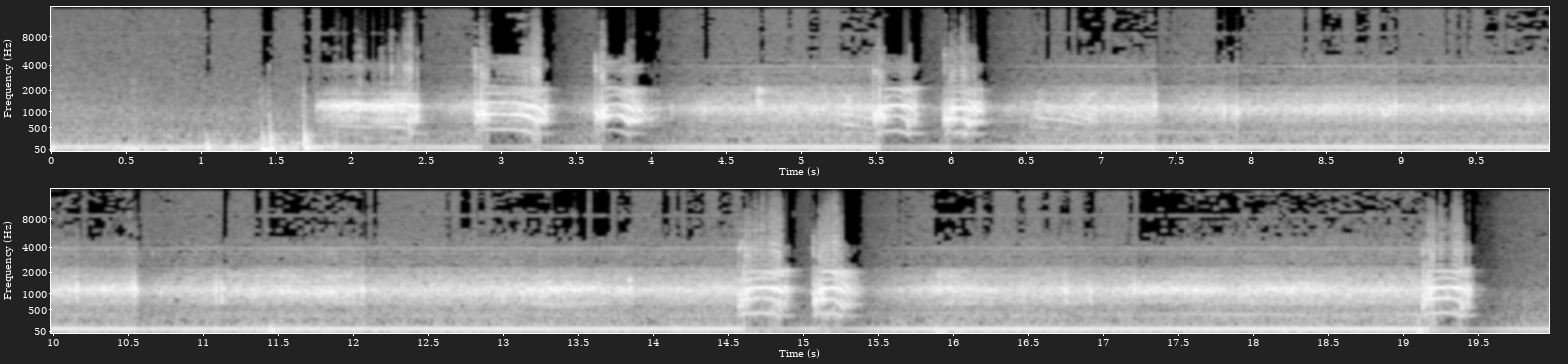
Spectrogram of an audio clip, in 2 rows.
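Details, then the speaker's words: An 18-month-old toddler with 2 days of cough and coryza and a 38.4 °C temperature gives repeated harsh, brassy barking coughs over a low hum; a teaching exam sample, diagnosed as croup. "the media shows a classical barking kind of cough so lip to the history and low-grade temperature what is the most likely diagnosis the diagnosis is croup"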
